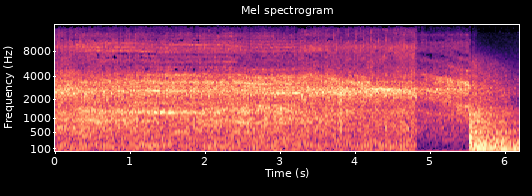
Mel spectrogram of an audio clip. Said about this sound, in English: Look, man, I've got this jackhammer. Your jackhammer will avail you not.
